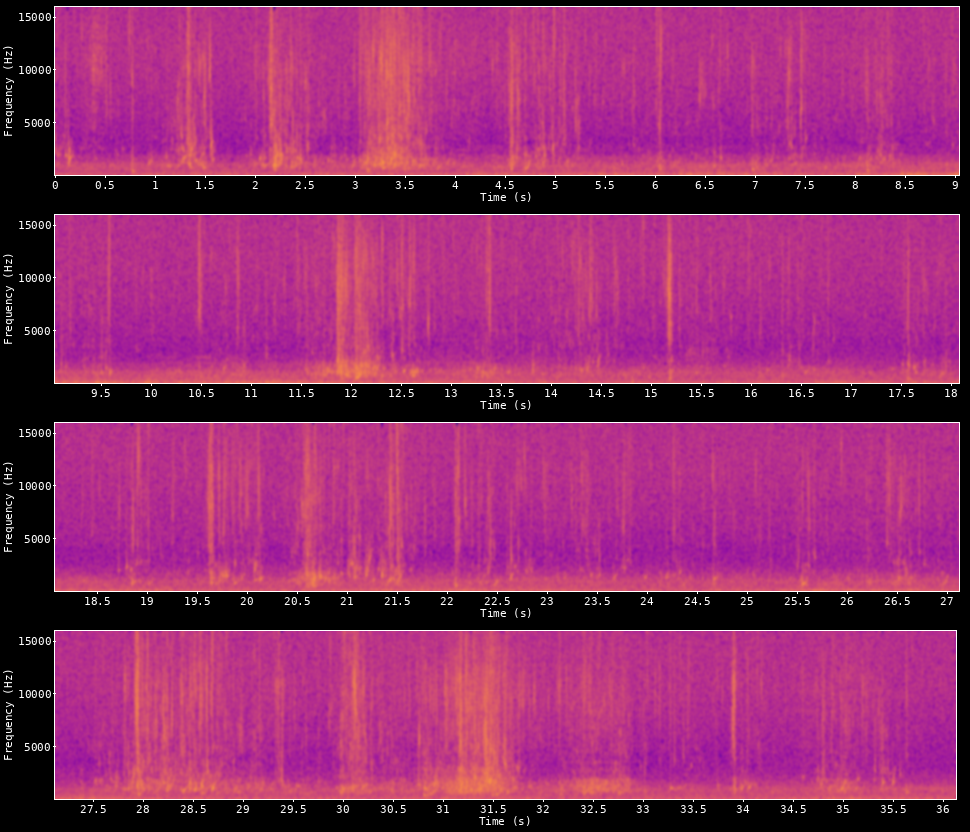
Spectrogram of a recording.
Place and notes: La Mailleraye-sur-Seine, France - High tide
Sounds of the Seine river, during the high tide. Water is flowing in the wrong way (going to Paris).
